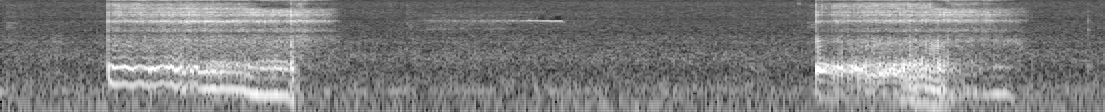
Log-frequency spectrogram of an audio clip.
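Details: Dee, a male Scottish Fold cat, asleep and snoring: two loud hissing breaths about three and a half seconds apart, the first carrying a whining tone that slides downward, the second rougher and wavering, indoors.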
